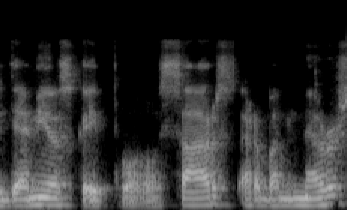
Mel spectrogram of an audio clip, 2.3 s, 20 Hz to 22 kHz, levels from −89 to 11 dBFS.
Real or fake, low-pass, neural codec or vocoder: real; 9.9 kHz; none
